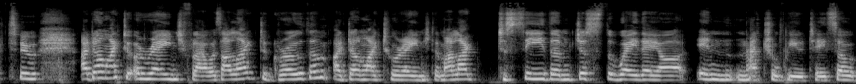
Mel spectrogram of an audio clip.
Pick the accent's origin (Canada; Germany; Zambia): Zambia; So my background is I'm born and brought up in Zambia, and my mum had a beautiful veg garden there. They've now moved to India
